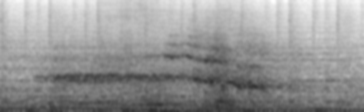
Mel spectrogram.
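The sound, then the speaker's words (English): Tires squeal as cars skid around a roundabout, a long screech swelling over a steady engine roar and fading slightly toward the end. “The two cars drive around a roundabout.”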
